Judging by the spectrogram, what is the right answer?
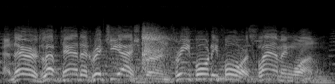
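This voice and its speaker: A man delivers old 1950s newsreel narration in a brisk, punchy announcer manner. His voice is high and bounces lively up and down, with loud music playing under him. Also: poor audio.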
